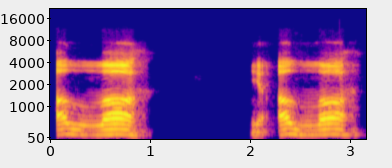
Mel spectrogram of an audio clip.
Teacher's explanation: lafadz Allah apabila di awal atau huruf sebelumnya berharakat fathah atau dhomah maka lafadz Allah itu dibaca dengan tebal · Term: tafkhim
